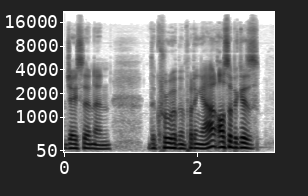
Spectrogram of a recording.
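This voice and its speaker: Dark, mellow tone with an Indian accent and fairly even intonation, on a very clean recording with a silent background. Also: man. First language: Hindi. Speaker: podcast host. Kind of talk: casual interview chat. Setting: in person. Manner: halting, many fillers and repetitions.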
